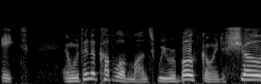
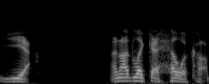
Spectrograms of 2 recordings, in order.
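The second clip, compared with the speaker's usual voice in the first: mock withering, devastating sarcasm in a thirteen-year-old voice; 6 dB quieter than usual. Retelling a thirteen-year-old's reply to a pony request: imitating Michael's devastating sarcasm. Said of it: "with the devastating sarcasm of a thirteen-year-old".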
